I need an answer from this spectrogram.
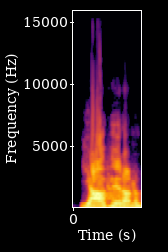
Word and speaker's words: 야훼: 그렇게 해서 읽었는데 나올 수 있는 발음이 야훼라는 발음이 나올 수도 있고요. 여호와라는 두 가지 발음이 나올 수 있는 거예요. 근데 뭐가 맞냐라고 또 싸운다면은 팔레스타인 현지에 있는 히브리 사람들이 사용하는 발음으로 읽으면 야훼가 나오는 거고요.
